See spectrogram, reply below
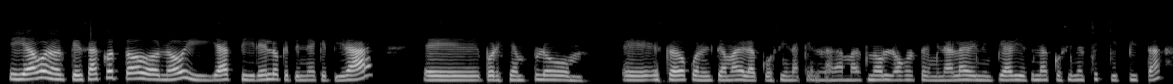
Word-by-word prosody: Y 240 -1 +1
ya 245 +2 +8
bueno, 265 -7 +6
que 220 -1 +3
saco 240 +7 +4
todo, 260 -3 +5
¿no? 225 +6 +4
Y 210 -8 -3
ya 215 +2 +4
tiré 210 0 -1
lo 235 0 +1
que 215 - -5
tenía 200 0 -6
que 195 0 -7
tirar, 195 +4 +5 0.6
eh, 195 0 0
por 205 0 0
ejemplo, 205 +1 -2 0.5
he 200 +1 -2
estado 210 0 +2
con 210 -3 -2
el 195 0 -5
tema 195 0 -1
de 210 - +1
la 185 -1 +1
cocina, 195 +1 -8
que 205 - -14
nada 195 +1 -7
más 195 0 -6
no 205 -1 0
logro 205 0 -4
terminarla 190 +1 -3
de 205 - -1
limpiar 200 +1 -3
y 210 - 0
es 200 +1 -7
una 210 0 -3
cocina 210 0 -8
chiquitita, 215 -1 -7
205 Hz, 200 wpm, -23 LUFS, 195-220 Hz, 0.6 s, ya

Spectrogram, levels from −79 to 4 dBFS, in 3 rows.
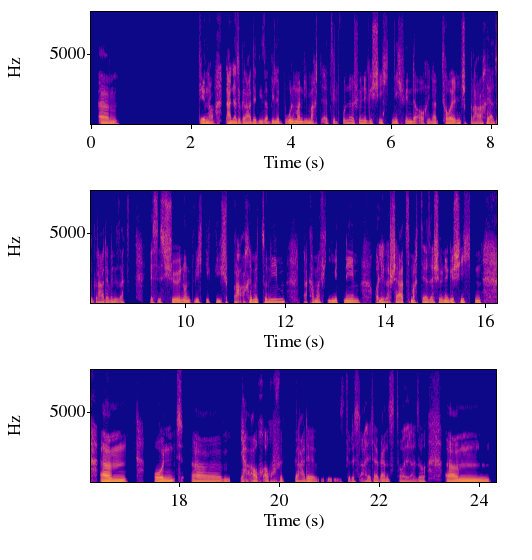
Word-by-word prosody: ähm 100 0 +2 1.6
Genau. 100 -4 +2 0.2
Nein, 100 0 +3
also, 100 +1 +2
grade 95 0 -1
die 95 +1 -3
Sabine 95 0 -1
Bohlmann, 130 +8 +2
die 115 - -1
macht 110 -2 -3
erzählt 135 -4 -9
wunderschöne 175 -2 -4
Geschichten. 150 -2 -5
Ich 140 - -4
finde 140 -3 -3
auch - - -8
in 120 - -6
'ner 100 - -4
tollen 115 +12 0
Sprache. - - -4
Also, 105 +1 -5
grade 100 +3 -4
wenn 105 - -2
du 105 - -4
sagst: 100 +1 -9 0.4
„Es - - -5
ist - - -3
schön 130 +6 +2
und 110 -8 0
wichtig, 115 +6 -5
die 95 -5 -2
Sprache 155 - -2
mitzunehmen“, 175 +3 0 0.3
da - - -11
kann 110 - -5
man 120 +1 +2
viel 125 +2 -5
mitnehmen. 130 0 +2 0.3
Oliver 85 -2 0
Scherz 95 +7 +1
macht 115 -4 -1
sehr, 105 +2 +2
sehr 120 - 0
schöne 125 +1 +2
Geschichten. 125 +1 +1 0.5
Ähm, 115 0 +9 0.5
und, 105 -1 +5 0.2
ähm, 95 -3 0 0.2
ja - - -4
auch - - -2
auch - - -4
für - - -5 0.2
grade 105 +5 -2 0.5
für - - -9
das 115 -1 -9
Alter 115 +1 -5
ganz 105 - -5
toll. 80 -2 -7
Also, 85 +2 -6 0.4
ähm, 100 +1 +5
110 Hz, 150 wpm, -27 LUFS, 100-125 Hz, 1.6 s, Ähm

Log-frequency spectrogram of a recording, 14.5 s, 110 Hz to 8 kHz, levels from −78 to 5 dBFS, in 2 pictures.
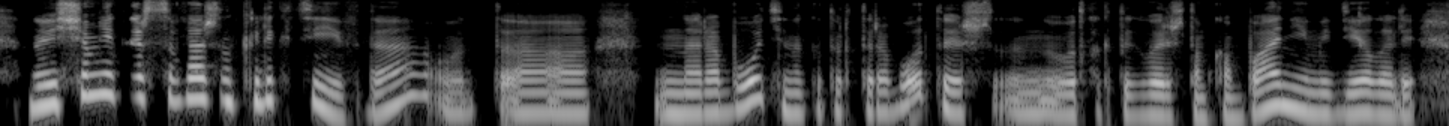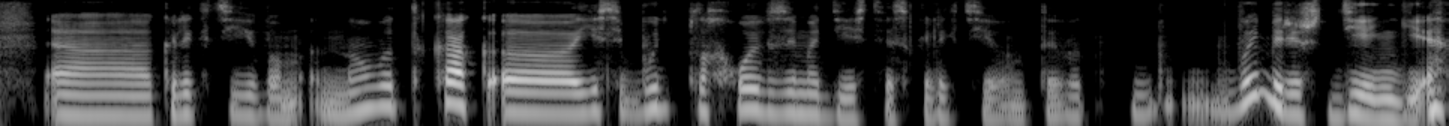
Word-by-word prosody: Ну, 215 - +3
ещё, 235 +7 +6
мне 325 0 +4
кажется, 290 -2 0
важен 280 -2 +4
коллектив. 245 - -2
Да 215 - -2
вот, 175 -10 -7
э, 170 0 -2 0.3
на 170 0 -1
работе, 200 +6 0
на 170 - -4
которой 175 0 -11
ты 175 - -5
работаешь, 180 0 -1
м, 85 -1 -5
ну, 85 - -2
вот 80 - -1
как - - -18
ты 155 - -7
говоришь, 155 0 -1
там 145 - -6
компании 185 +9 +1
мы 170 -1 -2
делали, 165 -1 -1 0.4
э, 155 -1 +1
коллективом. 160 -1 -5
Но 185 +3 -2
вот 215 +1 -3
как, 230 -2 +7
э, 170 -1 +7
если 185 +2 -2
будет 195 +1 -3
плохое 190 +2 0
взаимодействие 165 -5 -4
с - - -5
коллективом, 70 - -8
ты - - -8
вот, 150 - -9 0.2
б 170 +8 -11
выберешь 225 - +2
деньги 150 +3 +3
175 Hz, 175 wpm, -25 LUFS, 160-215 Hz, 0.4 s, как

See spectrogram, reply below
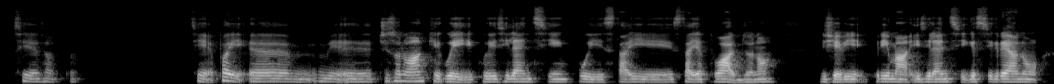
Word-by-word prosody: Sì, 155 - -7
esatto. 135 -1 -10 1.2
Sì - - -2
e - - -6
poi, - - +2
ehm, 135 -2 -2
mi 135 -2 -5
ehm, 130 -1 -4
ci 140 - -9
sono 155 0 -2
anche 145 -1 +2
quei 120 -3 +2
quei 130 +2 0
silenzi 130 -1 -1
in 120 0 -5
cui 120 -2 -2
stai 115 0 -3
stai 115 - +1
a 120 - +3
tuo 130 - -1
agio, 115 -3 +5
no? 125 +2 -3 0.4
Dicevi 120 -1 +1
prima, 130 -4 +4
i 130 - -1
silenzi 125 0 0
che 130 - +2
si 130 +1 -3
creano 125 -2 +3
125 Hz, 165 wpm, -23 LUFS, 120-135 Hz, 1.2 s, agio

